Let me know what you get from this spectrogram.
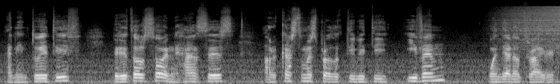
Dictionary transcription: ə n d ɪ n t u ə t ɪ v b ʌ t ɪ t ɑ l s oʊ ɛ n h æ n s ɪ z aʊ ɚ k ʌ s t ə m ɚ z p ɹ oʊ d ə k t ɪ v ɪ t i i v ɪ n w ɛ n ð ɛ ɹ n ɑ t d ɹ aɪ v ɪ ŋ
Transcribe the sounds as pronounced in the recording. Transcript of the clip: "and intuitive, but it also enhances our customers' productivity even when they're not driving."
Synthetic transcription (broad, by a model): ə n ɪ n t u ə t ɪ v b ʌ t ɪ t ɑ l s oʊ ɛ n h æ n s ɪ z aʊ ɚ k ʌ s t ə m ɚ s p ɹ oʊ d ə k t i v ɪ t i i v ɪ n w ɛ n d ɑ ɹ n ɑ t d ɹ aɪ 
